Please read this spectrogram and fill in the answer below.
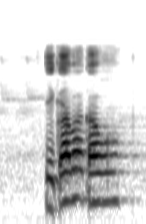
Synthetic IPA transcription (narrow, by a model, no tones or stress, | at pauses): tʼɪkʼaβakʼaɣʊ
